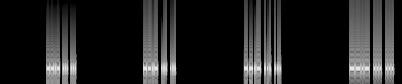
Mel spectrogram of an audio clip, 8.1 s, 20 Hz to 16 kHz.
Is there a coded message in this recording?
Yes: Morse code from 0.9 to 7.9 s, heard as a keyed tone, about 51 wpm, 700 Hz. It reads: QSS QSS QSS QSS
